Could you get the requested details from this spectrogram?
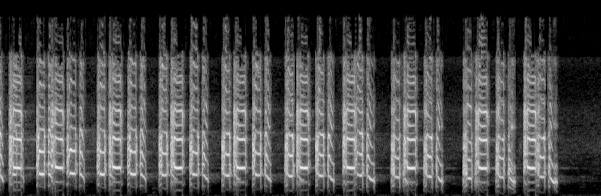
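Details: A pair of partridges (grey francolin, teetar), used as a hunting sound, call in loud, harsh, high-pitched bursts, each a rapid run of grating notes, repeated about every half second, with nothing else heard.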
